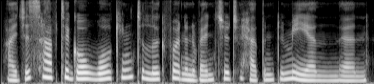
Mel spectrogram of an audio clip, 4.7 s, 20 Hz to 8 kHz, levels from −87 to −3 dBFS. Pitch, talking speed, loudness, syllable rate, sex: 200 Hz, 220 wpm, -16 LUFS, 5.0 syllables/s, female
